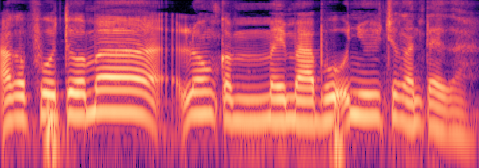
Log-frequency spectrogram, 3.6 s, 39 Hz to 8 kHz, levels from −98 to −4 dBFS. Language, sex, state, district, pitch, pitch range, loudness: Wancho, female, Arunachal Pradesh, Longding, 190 Hz, 170-210 Hz, -15 LUFS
